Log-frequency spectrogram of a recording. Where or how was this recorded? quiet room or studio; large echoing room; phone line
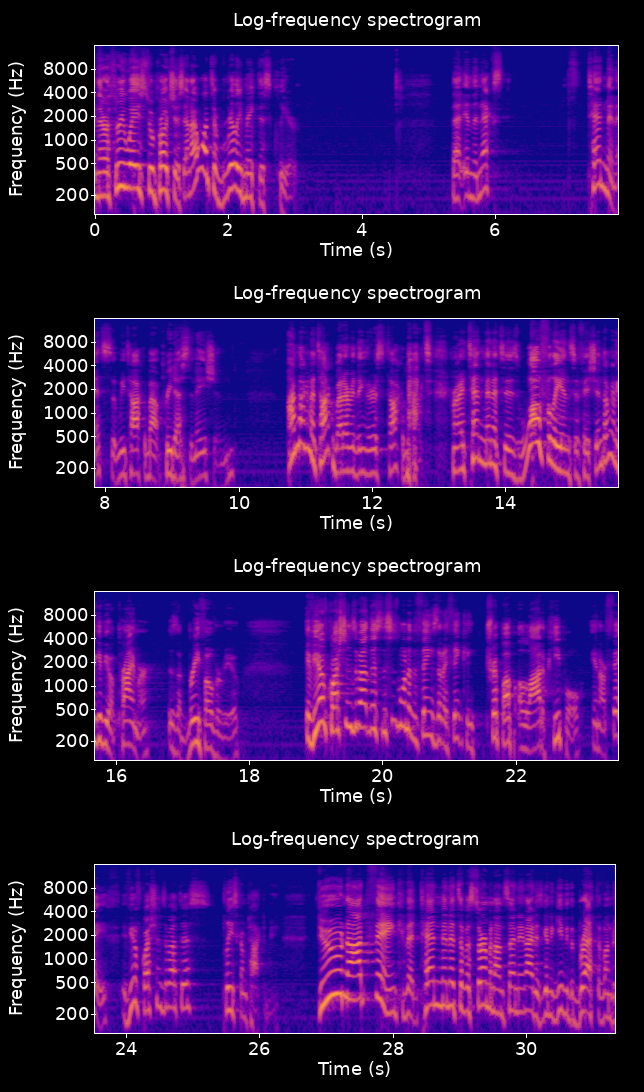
large echoing room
